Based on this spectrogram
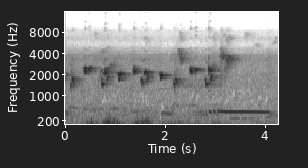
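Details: Wild sooty-headed bulbuls calling at twilight: a lively series of bright, short chirps and slurred notes, several birds overlapping at about three per second. A long flat tone enters near the end, over a faint low hum.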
